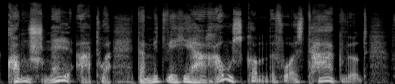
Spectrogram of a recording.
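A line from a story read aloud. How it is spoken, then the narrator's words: Whispered. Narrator (German): flüstert Dominik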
